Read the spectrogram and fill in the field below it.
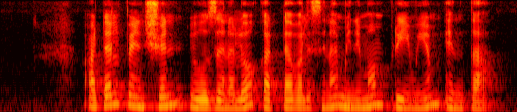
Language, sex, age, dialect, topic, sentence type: Telugu, female, 25-30, Utterandhra, banking, question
